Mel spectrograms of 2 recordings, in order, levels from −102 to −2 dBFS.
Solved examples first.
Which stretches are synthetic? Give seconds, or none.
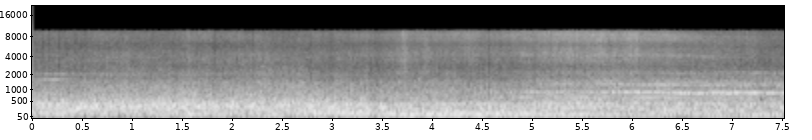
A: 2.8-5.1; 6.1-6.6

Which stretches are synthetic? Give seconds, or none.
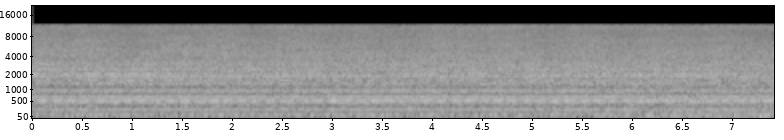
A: 6.1-6.7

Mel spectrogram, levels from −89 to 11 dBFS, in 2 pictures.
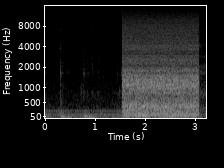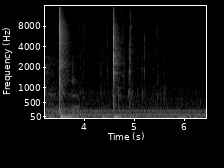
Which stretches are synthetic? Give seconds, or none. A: none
